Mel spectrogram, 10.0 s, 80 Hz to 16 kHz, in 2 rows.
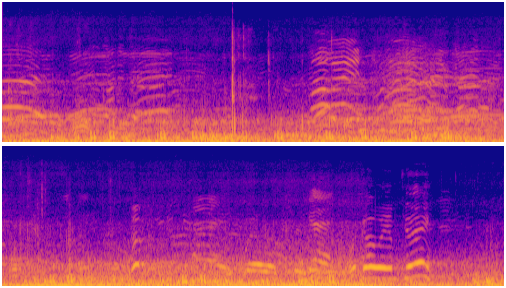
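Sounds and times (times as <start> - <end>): people shouting: 0.0 - 2.3, 2.9 - 5.6
steady low rumble: 0.0 - 10.0.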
